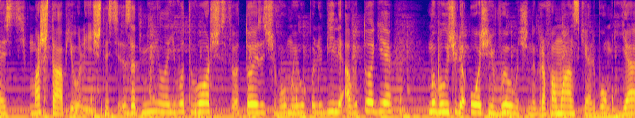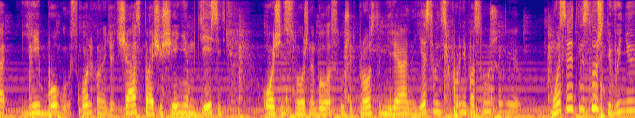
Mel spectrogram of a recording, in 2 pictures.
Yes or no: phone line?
no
